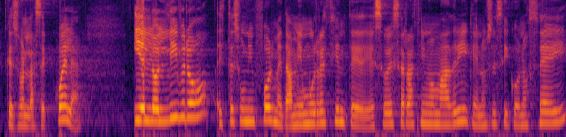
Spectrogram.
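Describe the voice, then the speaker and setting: A woman speaks at a moderate pace with a strong Murcian accent, her medium-pitched voice carrying lively intonation. Her loudness swings widely in a very clean recording with a silent background. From Spain, Murcia. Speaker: speaker on racism and African storytelling. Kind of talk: conference talk. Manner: hesitant, with fillers and repetitions.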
